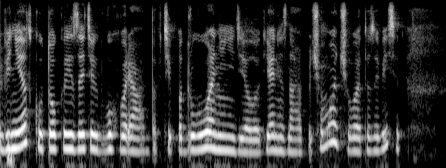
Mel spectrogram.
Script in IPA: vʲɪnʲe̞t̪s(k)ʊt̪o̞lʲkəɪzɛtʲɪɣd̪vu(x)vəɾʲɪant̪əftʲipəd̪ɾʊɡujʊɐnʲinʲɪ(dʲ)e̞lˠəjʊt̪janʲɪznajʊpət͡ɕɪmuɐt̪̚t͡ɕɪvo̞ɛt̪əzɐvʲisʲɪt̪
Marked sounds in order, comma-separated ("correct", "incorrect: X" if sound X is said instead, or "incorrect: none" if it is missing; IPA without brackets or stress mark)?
correct, correct, correct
